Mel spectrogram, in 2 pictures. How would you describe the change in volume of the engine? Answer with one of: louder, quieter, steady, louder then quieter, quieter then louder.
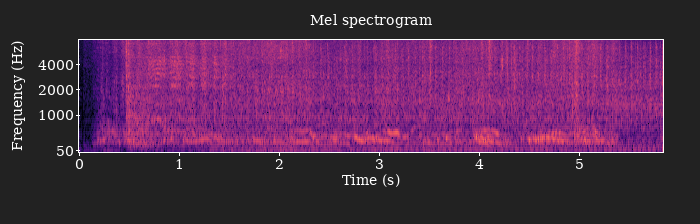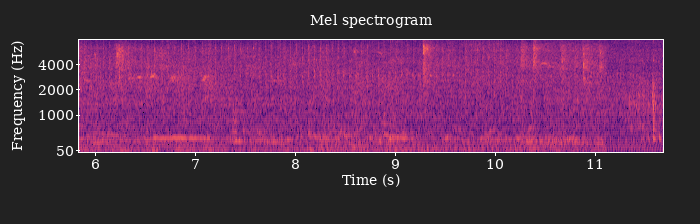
steady.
